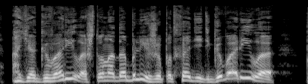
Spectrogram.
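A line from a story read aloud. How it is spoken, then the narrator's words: Hissing, working herself up. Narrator (Russian): продолжила шипеть и накручивать себе рыжеволосая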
